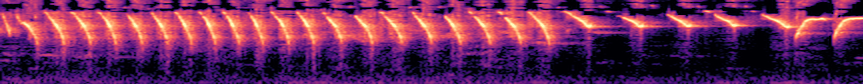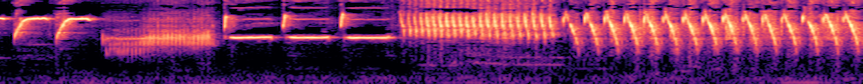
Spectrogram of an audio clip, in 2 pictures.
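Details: Canary singing to prompt mute canaries into song: long fast sequence of high chirps turning into swooping whistles, a low buzzy phrase, piping notes, then renewed rapid trills.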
